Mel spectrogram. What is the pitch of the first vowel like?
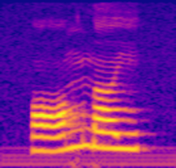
rising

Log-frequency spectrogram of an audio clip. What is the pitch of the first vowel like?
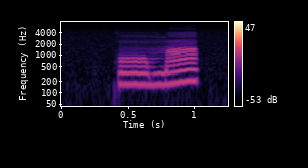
low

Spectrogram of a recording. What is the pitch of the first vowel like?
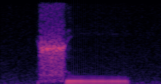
low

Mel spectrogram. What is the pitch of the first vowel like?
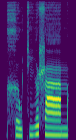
low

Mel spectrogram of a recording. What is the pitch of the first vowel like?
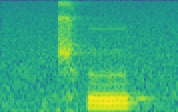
high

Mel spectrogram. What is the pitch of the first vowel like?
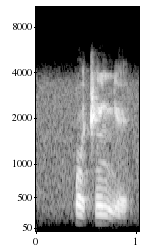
falling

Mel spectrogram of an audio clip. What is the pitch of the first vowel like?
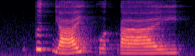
high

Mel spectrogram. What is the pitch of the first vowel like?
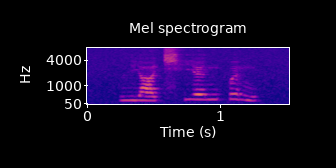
rising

